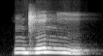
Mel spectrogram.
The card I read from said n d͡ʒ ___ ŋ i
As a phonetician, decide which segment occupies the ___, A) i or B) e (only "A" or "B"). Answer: B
